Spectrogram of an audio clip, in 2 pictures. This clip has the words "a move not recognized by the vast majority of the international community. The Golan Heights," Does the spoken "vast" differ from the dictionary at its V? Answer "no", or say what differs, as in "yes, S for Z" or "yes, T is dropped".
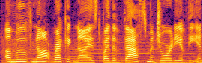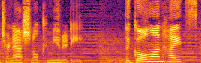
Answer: no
